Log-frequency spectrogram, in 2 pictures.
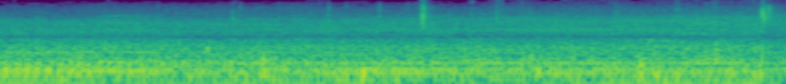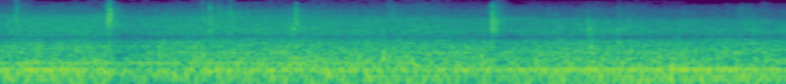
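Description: Street traffic: a motor vehicle engine runs with a steady low hum over a background of street noise, with scattered sharp clicks every second or two.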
